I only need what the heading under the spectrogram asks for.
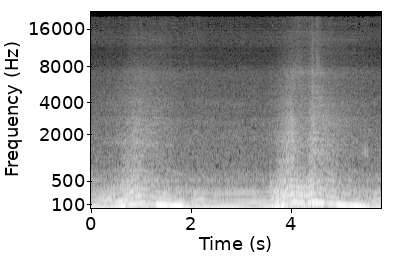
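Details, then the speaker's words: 10th-gen Honda Civic idling after an aftermarket horn install, started to check for errors since a hose was removed; smooth idle with two quick, clean, even throttle blips, no misses or knocks. Normal revving. "So it looks like everything is fine. I'm gonna give it a little bit of gas."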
